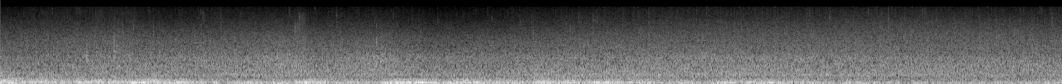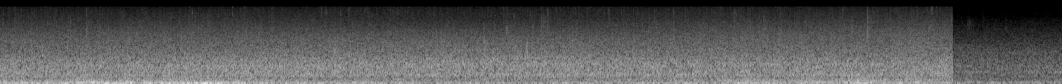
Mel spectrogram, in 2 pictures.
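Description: Heavy rain pouring steadily, with thunder rolling and rumbling through the first several seconds, loudest about two and four seconds in, then dying away to the rain alone. The sound drops sharply about a second before the end.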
